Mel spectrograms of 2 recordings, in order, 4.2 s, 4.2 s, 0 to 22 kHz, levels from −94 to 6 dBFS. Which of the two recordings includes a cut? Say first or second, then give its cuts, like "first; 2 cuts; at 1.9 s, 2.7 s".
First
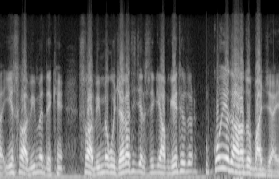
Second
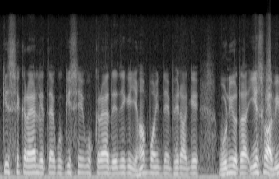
first; 1 cut; at 3.1 s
